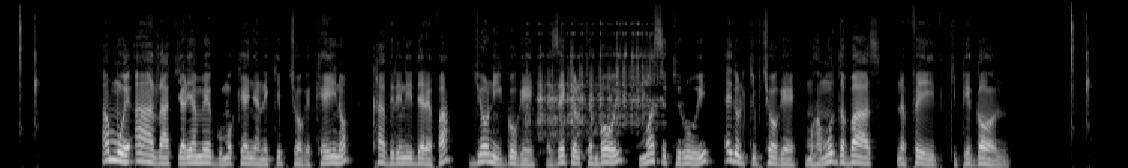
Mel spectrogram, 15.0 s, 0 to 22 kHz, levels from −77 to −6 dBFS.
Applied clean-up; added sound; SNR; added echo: classical method Wiener filter.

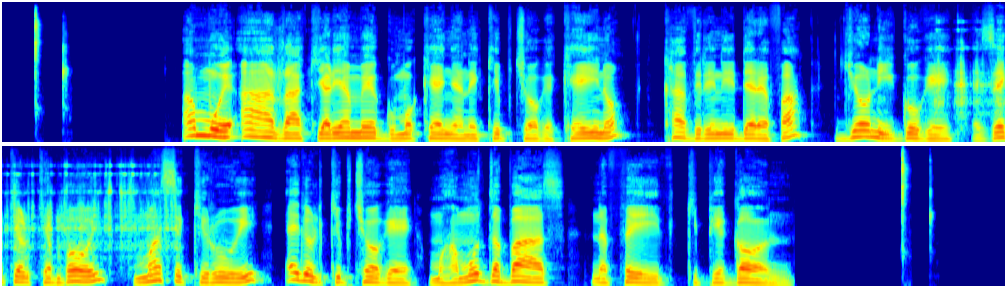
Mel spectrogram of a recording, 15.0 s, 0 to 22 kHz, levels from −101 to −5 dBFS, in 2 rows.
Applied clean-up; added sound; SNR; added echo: neural mask model RNNoise.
